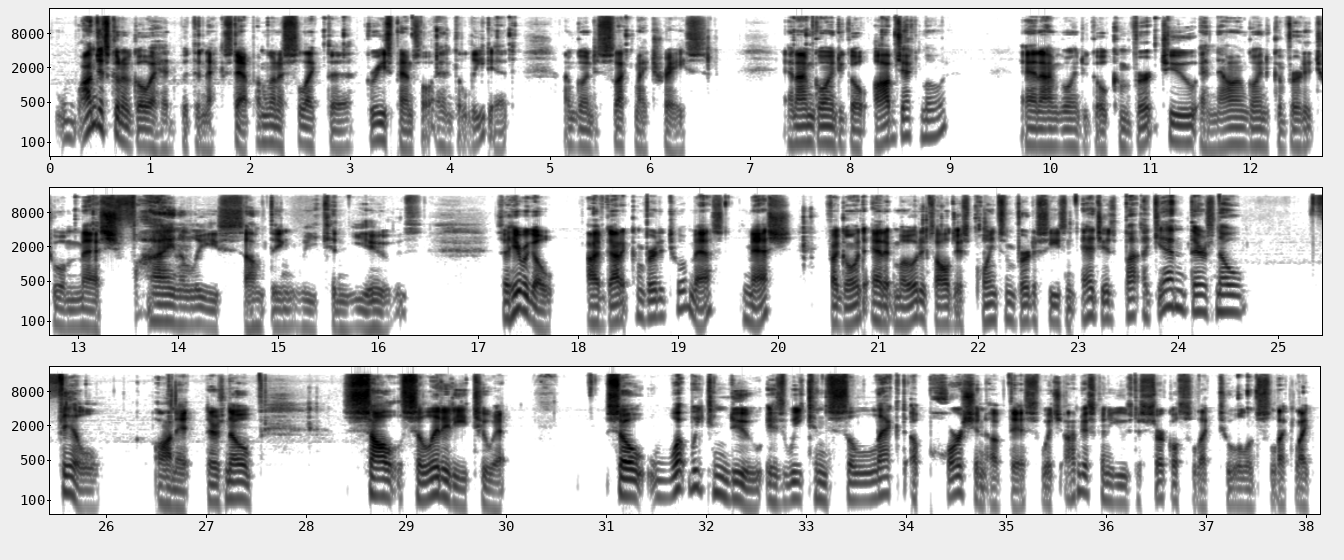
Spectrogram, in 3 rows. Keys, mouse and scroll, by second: 2.7 click, 3.8 x, 5.6 click, 6.5 g, 8.3-13.1 drag, 17.1-18.6 scroll up 2, 18.7-19.6 scroll down 2, 20.2 Tab, 20.9-21.6 scroll up 5, 21.6 shift+middle click, 22.2-23.1 scroll up 2, 23.1-23.6 scroll down 5, 23.6 middle click, 28.0 KP_7, 30.4-31.1 scroll down 4, 31.2-32.5 scroll up 5, 34.9 c, 38.0-38.1 scroll up 2.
